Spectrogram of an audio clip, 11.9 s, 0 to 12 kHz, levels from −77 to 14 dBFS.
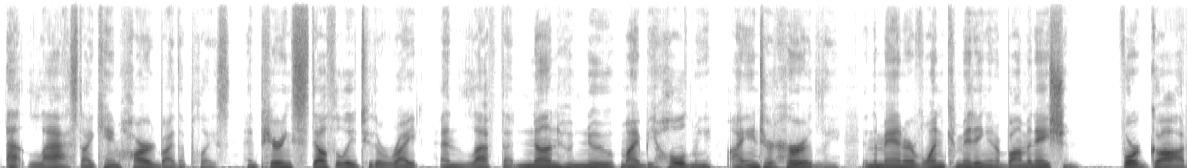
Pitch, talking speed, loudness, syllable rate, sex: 120 Hz, 180 wpm, -19 LUFS, 4.9 syllables/s, male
